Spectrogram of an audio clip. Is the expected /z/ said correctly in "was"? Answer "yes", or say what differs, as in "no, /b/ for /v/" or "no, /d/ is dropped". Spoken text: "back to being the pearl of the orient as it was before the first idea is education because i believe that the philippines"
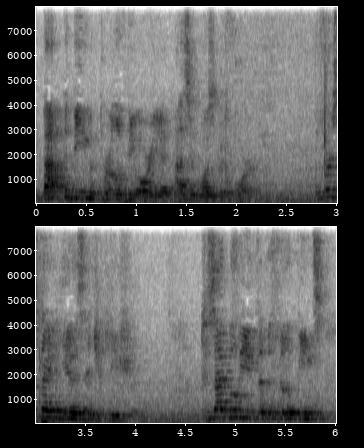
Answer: yes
